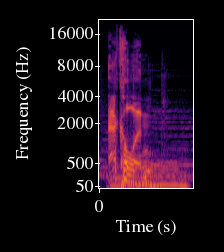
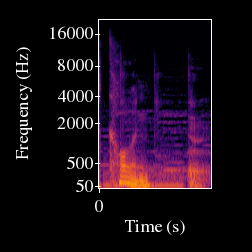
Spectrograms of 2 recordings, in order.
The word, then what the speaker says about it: Colin: Your name isn't Ecolin. Ecoline? No, it's Colin.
